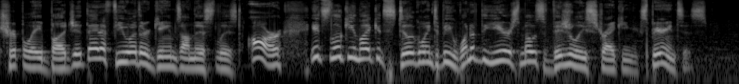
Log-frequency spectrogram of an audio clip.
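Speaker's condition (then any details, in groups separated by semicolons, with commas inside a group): No condition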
